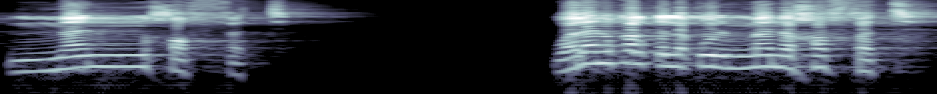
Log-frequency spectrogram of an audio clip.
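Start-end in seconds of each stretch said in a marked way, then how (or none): 0.0-1.5 من خفت with the nun clear, a short ghunna, slowly; tajweed demo; correct izhar demo. Shown as a demonstration. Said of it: "بغنة ناقصة".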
